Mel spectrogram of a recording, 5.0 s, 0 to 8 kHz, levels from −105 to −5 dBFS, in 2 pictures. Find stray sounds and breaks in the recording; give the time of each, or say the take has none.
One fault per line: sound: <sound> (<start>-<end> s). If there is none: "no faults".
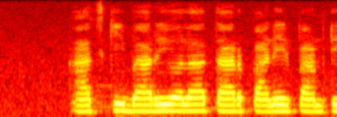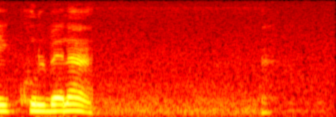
no faults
